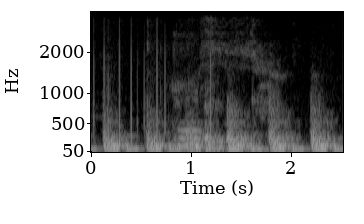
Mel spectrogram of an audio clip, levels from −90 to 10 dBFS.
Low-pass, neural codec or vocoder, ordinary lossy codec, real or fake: 3.6 kHz; none; none; real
